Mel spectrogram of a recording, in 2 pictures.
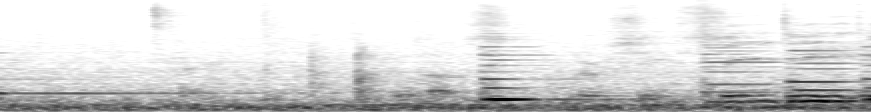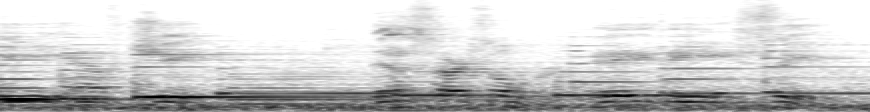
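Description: Notes played on electronic keyboards. Single notes begin about two seconds in and turn into short runs, over a low murmur.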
